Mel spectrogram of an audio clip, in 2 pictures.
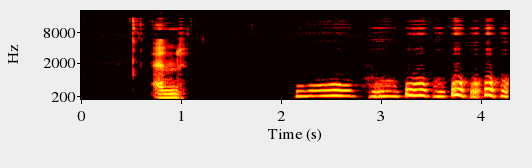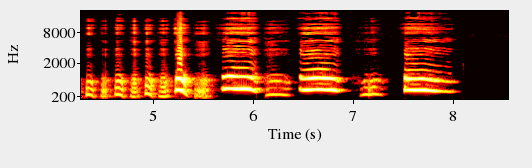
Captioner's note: chimpanzee pant hoot call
